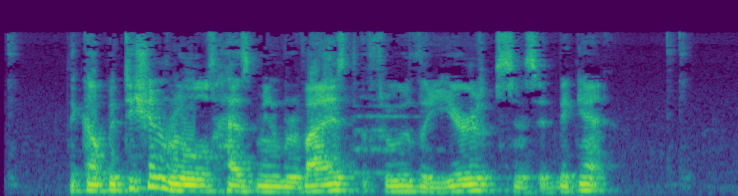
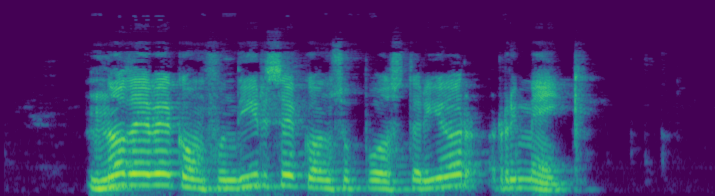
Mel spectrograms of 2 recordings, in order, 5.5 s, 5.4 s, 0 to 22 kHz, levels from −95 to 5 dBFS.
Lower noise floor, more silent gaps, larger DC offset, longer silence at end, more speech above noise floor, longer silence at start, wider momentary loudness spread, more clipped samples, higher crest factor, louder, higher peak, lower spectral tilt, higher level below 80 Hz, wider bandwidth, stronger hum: second, -49 dBFS vs -69 dBFS; neither; neither; about the same, 1 s vs 1 s; second, 37 dB vs 52 dB; second, 0.5 s vs 0.65 s; second, 8 LU vs 12 LU; neither; about the same, 14 dB vs 16 dB; first, -13 LUFS vs -17 LUFS; about the same, 0 dBFS vs -2 dBFS; about the same, -5.5 dB/octave vs -5 dB/octave; first, -44 dBFS vs -56 dBFS; first, 11.5 kHz vs 8.8 kHz; neither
